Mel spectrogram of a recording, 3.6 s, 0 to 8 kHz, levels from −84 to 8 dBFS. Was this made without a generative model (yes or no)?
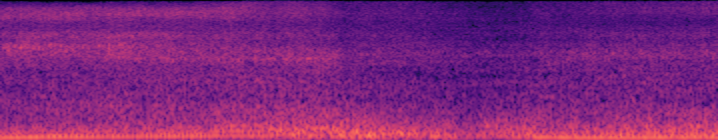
no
